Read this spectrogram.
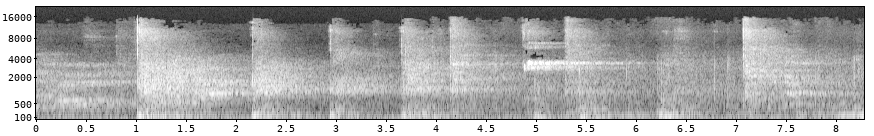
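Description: Badminton rackets strike a shuttlecock back and forth in a large echoing gym.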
